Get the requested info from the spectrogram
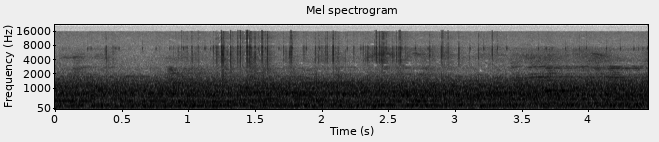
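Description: Quiet room hiss with a few faint crackling ticks, clustered about a second in and scattered later, as a man draws on a lit cigarette.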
